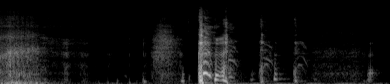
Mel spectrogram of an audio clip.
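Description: A loud cough bursts right into the microphone, with a couple of smaller throat-clearing sounds and breaths around it, no talking.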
